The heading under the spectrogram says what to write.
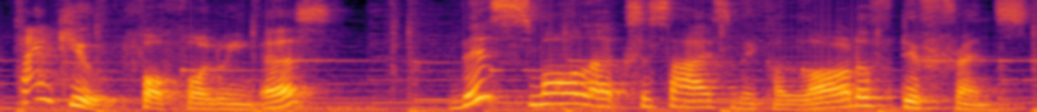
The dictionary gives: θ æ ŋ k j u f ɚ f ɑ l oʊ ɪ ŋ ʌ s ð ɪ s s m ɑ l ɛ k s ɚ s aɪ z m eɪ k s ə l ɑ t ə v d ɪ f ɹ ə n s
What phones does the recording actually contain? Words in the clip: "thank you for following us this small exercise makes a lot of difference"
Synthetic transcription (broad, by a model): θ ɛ ŋ k j u f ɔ f ɑ l oʊ ɪ ŋ ʌ s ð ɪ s s m ɑ l ɛ k s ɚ s aɪ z m eɪ k ə l ɑ t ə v d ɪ f ɹ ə n s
